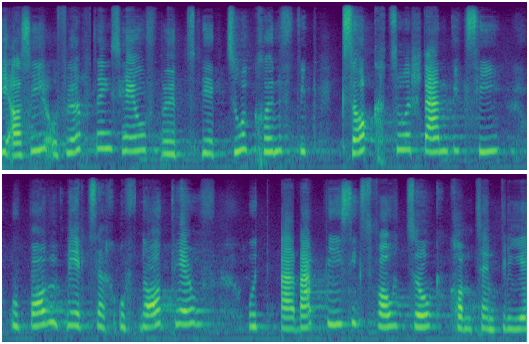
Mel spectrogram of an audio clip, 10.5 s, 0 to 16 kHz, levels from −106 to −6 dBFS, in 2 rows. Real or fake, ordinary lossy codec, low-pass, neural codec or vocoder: fake; none; 14.4 kHz; codec, 32 kHz, 1.9 kbps, SNAC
